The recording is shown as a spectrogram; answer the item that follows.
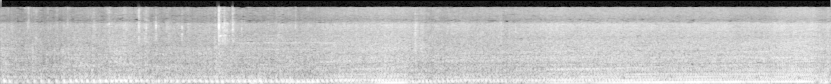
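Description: Sport motorcycle's engine running as it is ridden slowly, its note rising over the last few seconds.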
